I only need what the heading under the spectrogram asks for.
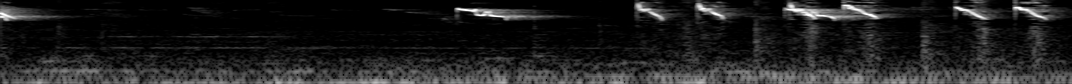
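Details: High sweeping chirps from an Oriental white-eye (pleci) during its long 'tulitwitwit' song, starting sparse, then a run of six sharp downslurred notes spaced about every third of a second.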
